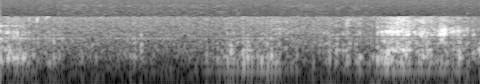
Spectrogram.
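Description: Near silence: a pause in a man's spoken talk, with only faint, brief low sounds.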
